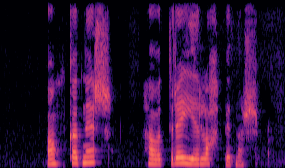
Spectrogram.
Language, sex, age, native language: Icelandic, female, 30-39, Icelandic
